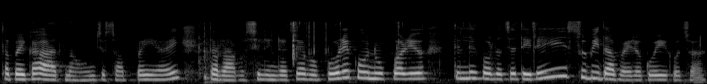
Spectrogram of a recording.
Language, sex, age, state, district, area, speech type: Nepali, female, 18-30, West Bengal, Darjeeling, rural, spontaneous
